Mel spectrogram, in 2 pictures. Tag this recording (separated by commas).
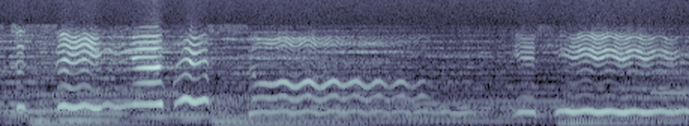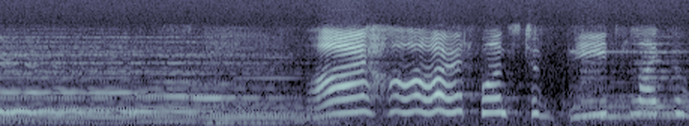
Music, Tender music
